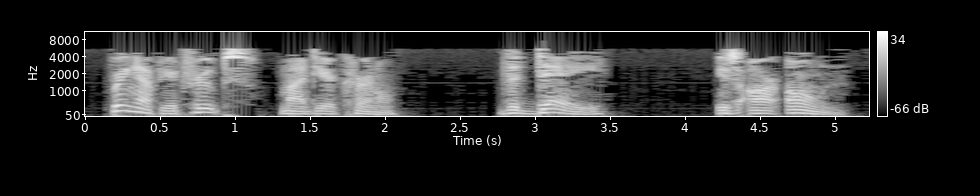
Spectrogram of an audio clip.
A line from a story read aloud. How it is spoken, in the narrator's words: Washington, in his calm and soft voice, said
